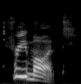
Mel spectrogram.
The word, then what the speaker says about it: Fremont: No, it's pronounced Fremont.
